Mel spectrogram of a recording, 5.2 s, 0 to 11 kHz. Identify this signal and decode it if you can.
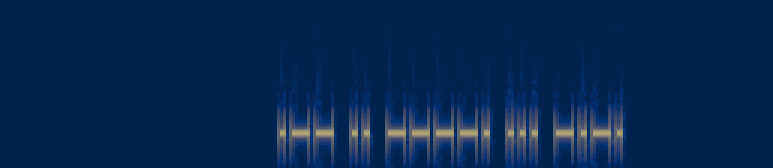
Morse code, heard as a keyed tone, about 28 wpm, 700 Hz. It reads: WI9SC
